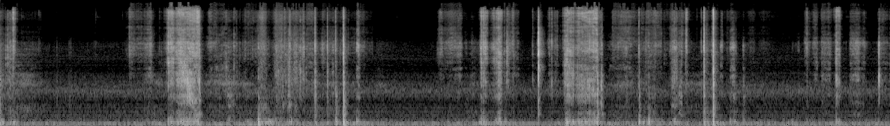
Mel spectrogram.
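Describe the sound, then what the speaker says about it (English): Paper is torn by hand to make a piece smaller during a craft project with book pages and vellum, heard as several short ripping bursts and soft rustles between quiet gaps, close and fairly faint. "I'm just going to tear it down a little bit more so it's a little bit smaller."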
